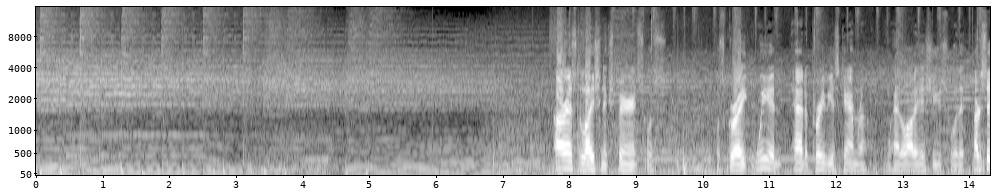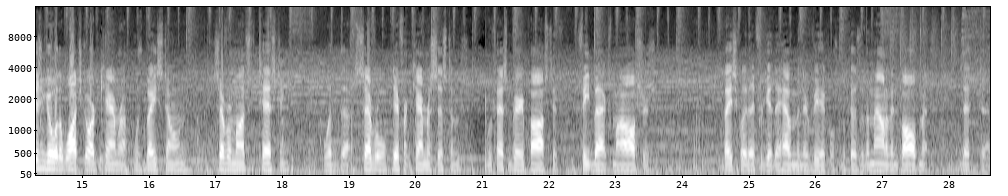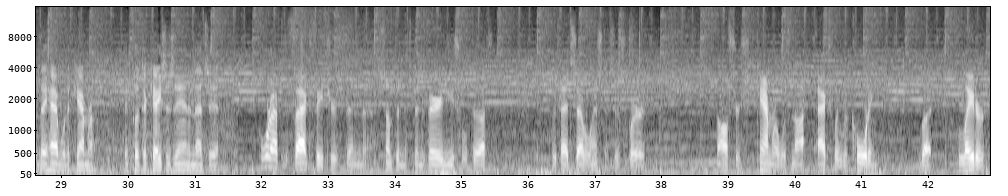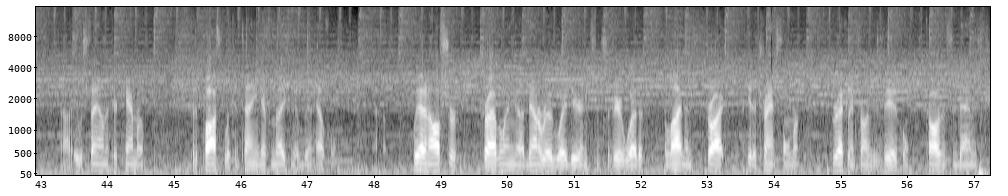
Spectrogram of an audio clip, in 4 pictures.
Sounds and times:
Music: 0:00.0 - 0:57.2
Speech: 0:07.8 - 0:09.4, 0:10.2 - 0:23.6, 0:24.6 - 0:31.4, 0:32.0 - 0:35.4, 0:36.4 - 0:37.8, 0:38.8 - 0:41.2, 0:41.9 - 0:44.6, 0:45.3 - 0:47.4, 0:48.6 - 0:57.2.

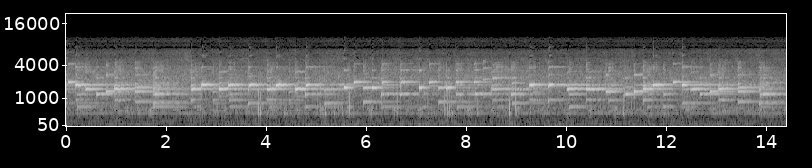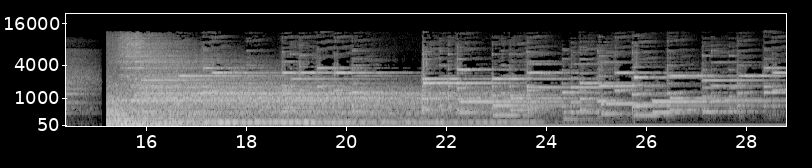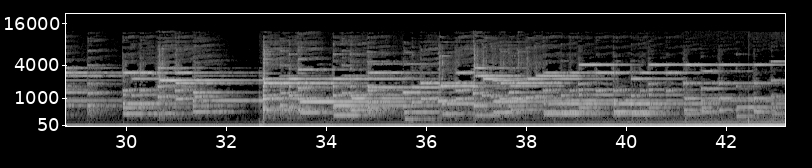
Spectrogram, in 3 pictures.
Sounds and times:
Music: 0:00.0 - 0:43.1.

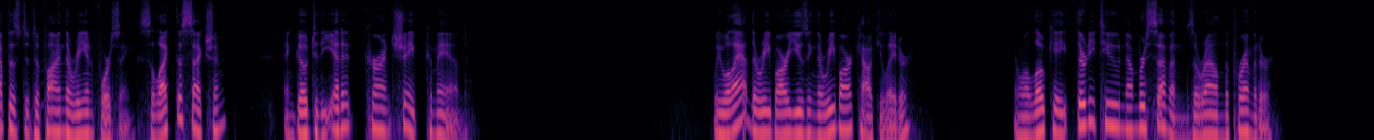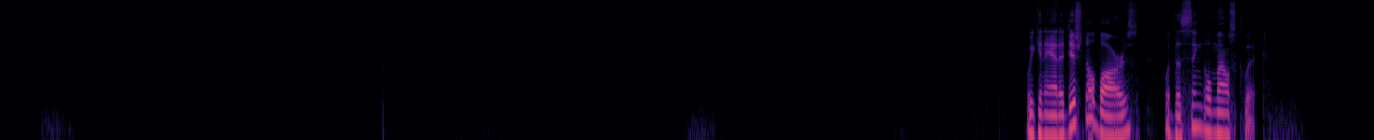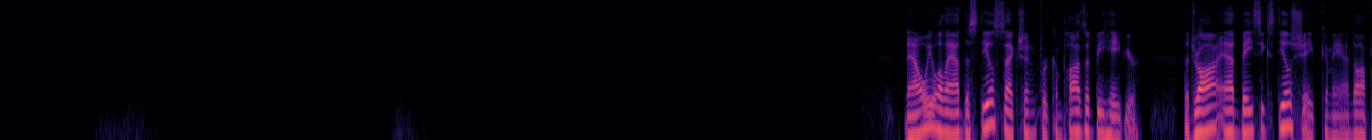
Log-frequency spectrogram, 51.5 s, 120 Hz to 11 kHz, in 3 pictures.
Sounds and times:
Silence: 0:16.0 - 0:30.0, 0:32.8 - 0:45.6.

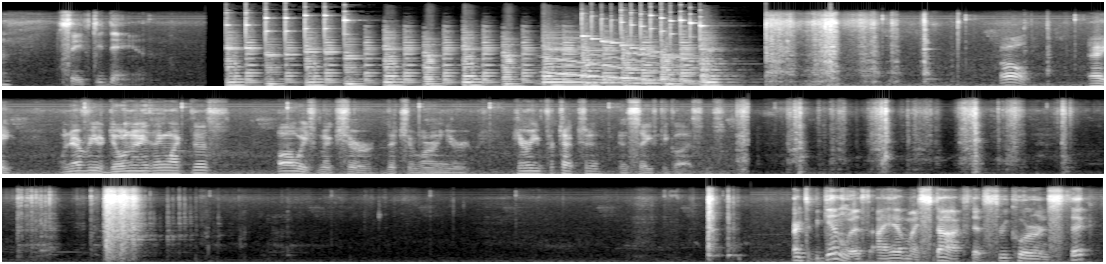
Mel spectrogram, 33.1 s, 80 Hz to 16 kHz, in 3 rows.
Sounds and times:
Speech: 0:00.0 - 0:01.6, 0:10.0 - 0:18.3, 0:30.0 - 0:33.0
Music: 0:02.2 - 0:07.6.

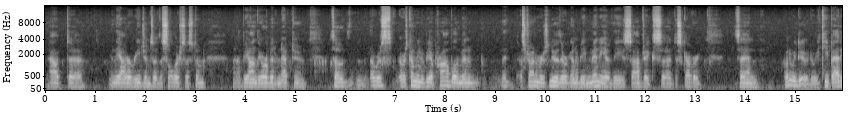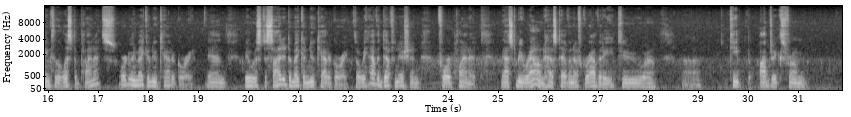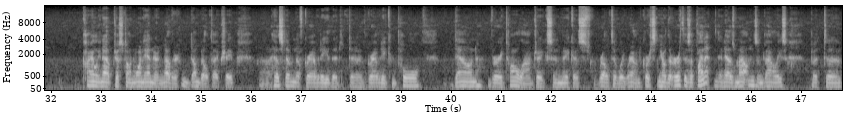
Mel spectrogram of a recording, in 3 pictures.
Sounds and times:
Speech: 0:00.0 - 0:31.3, 0:32.4 - 0:47.8.

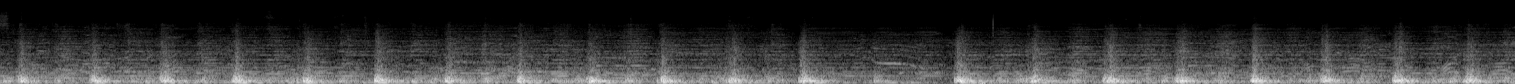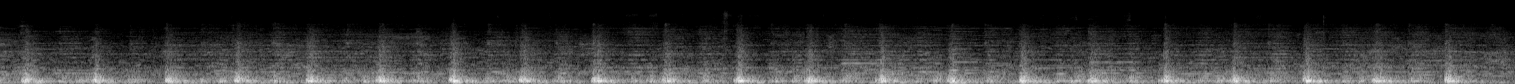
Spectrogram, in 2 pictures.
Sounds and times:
Speech: 0:00.0 - 0:30.3.

